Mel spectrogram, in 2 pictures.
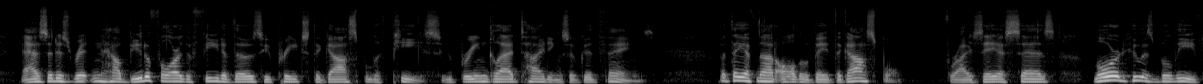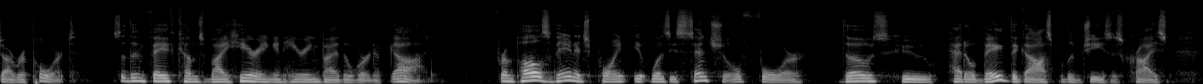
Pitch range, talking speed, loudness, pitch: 110-140 Hz, 175 wpm, -28 LUFS, 125 Hz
